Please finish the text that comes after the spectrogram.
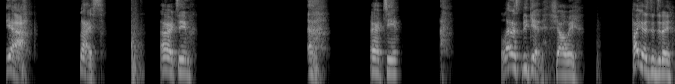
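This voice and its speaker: A playful streamer talks casually to an online audience. The pitch jumps around with great liveliness, and phrases come out as exclamations, often repeated for effect. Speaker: livestream host. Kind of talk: casual livestream chat to viewers.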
